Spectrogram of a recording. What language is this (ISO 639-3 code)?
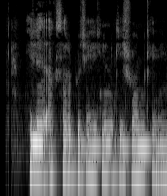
pus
